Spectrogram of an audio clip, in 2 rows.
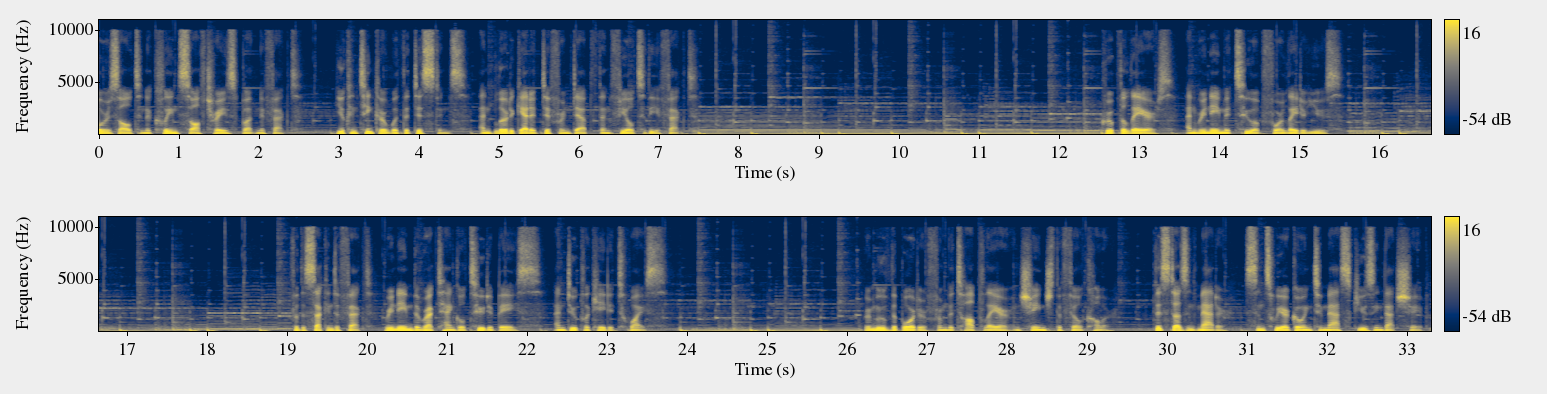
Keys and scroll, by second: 0.2 space, 10.0 space, 17.6 typing, 18.1 Return, 22.5-23.5 typing, 24.4 ctrl+d, 24.7 ctrl+d.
